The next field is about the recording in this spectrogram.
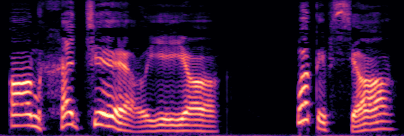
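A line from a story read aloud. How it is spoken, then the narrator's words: Mocking. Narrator (Russian): насмешливо сказал Волан-де-Морт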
